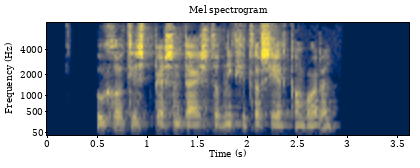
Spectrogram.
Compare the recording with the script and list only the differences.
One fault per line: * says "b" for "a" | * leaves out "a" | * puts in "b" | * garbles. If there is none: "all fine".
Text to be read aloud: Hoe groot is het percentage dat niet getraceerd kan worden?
all fine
